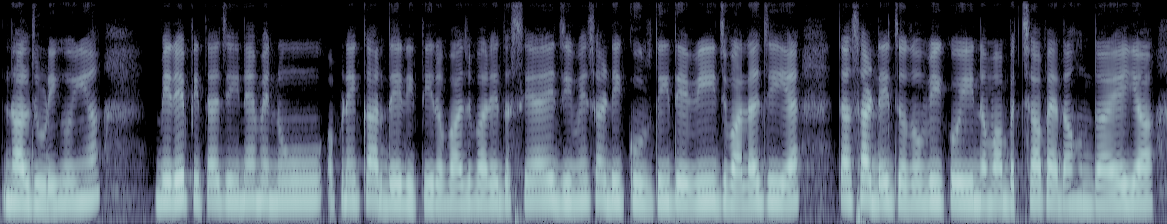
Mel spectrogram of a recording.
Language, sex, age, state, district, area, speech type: Punjabi, female, 18-30, Punjab, Rupnagar, urban, spontaneous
